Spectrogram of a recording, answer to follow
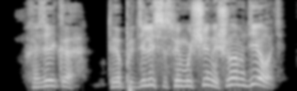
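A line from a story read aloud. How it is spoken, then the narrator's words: Grumbling. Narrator (Russian): Сходу проворчал он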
